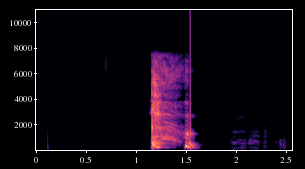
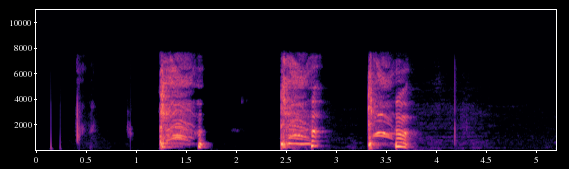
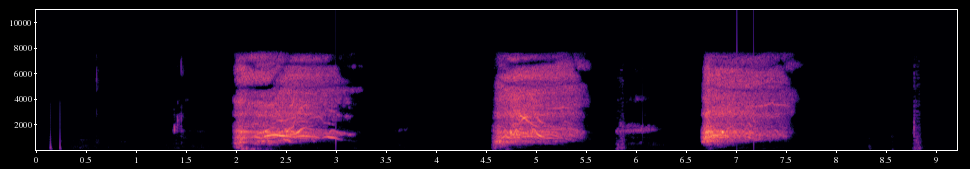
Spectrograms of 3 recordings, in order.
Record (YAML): cough_length: 2.6 s
cough_amplitude: 28825
cough_signal_mean_std_ratio: 0.25
three_cough_length: 5.2 s
three_cough_amplitude: 30345
three_cough_signal_mean_std_ratio: 0.35
exhalation_length: 9.2 s
exhalation_amplitude: 21209
exhalation_signal_mean_std_ratio: 0.42
survey_phase: beta (2021-08-13 to 2022-03-07)
age: 18-44
gender: Female
wearing_mask: 'No'
symptom_cough_any: true
symptom_runny_or_blocked_nose: true
symptom_shortness_of_breath: true
symptom_sore_throat: true
symptom_fatigue: true
symptom_headache: true
symptom_change_to_sense_of_smell_or_taste: true
symptom_loss_of_taste: true
smoker_status: Ex-smoker
respiratory_condition_asthma: false
respiratory_condition_other: false
recruitment_source: Test and Trace
submission_delay: 1 day
covid_test_result: Positive
covid_test_method: ePCR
